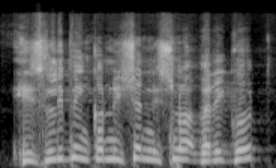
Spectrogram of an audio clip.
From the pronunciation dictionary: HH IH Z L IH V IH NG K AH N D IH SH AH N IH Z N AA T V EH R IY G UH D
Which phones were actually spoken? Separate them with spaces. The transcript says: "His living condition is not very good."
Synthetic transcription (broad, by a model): HH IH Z L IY P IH NG K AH N D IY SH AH N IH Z N AA T V EH R IY G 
